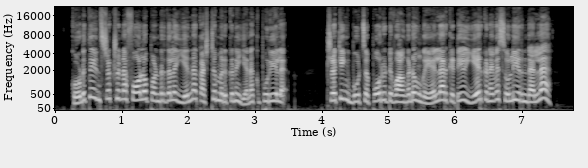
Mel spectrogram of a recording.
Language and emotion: Tamil, angry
